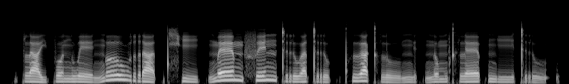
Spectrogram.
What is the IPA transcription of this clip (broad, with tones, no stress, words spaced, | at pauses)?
pla˨˩jpo˧nweː˨˩ ŋɤː˥˩wra˨˩t̚t͡ɕʰiː˨˩k̚ mɛː˥˩mfe˥˩n tru˦˥a̯ tru˨˩k̚pʰɯ˥˩a̯kʰluː˩˦ŋe˨˩k̚ no˦˥mkʰlɛː˦˥p̚ ŋiː˧tru˨˩ʔ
